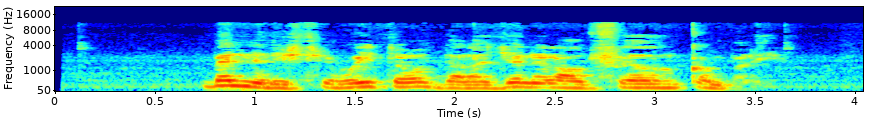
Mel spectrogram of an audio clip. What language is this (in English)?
Italian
